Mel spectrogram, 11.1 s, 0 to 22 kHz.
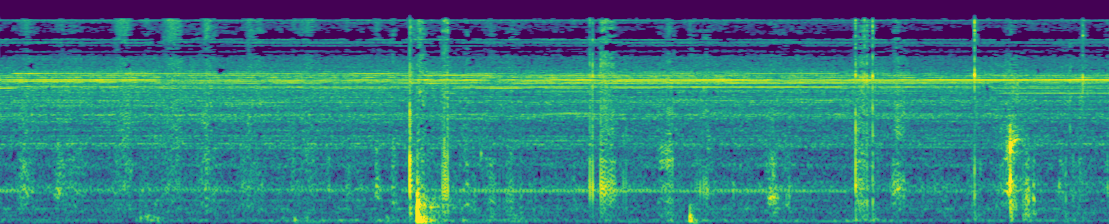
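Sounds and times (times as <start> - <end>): low electrical hum: 0.0 - 11.0
dull thump: 4.1 - 4.7.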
